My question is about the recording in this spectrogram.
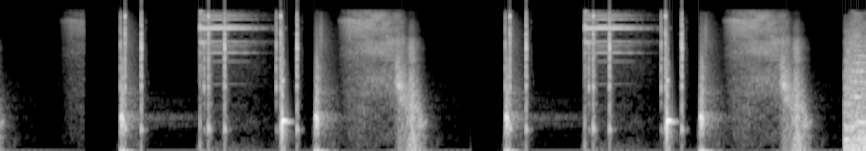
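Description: End-screen animation sound effects for a like and subscribe graphic. A set of quick clicks, a bell-like ding, a pop and a swishing whoosh plays as a sequence, and the sequence repeats about every three seconds, twice.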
